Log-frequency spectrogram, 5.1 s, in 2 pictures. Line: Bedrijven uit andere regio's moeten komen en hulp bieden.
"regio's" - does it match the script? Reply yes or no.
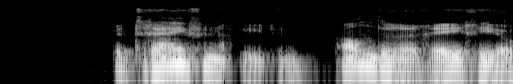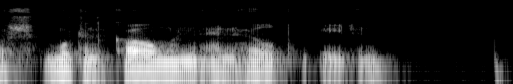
yes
